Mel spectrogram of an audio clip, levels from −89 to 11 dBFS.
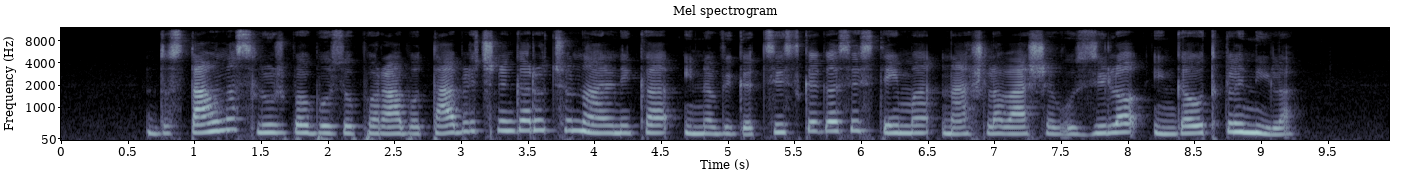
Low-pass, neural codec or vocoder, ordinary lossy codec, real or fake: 10.8 kHz; none; none; real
